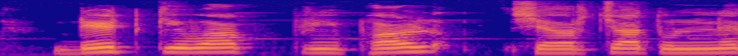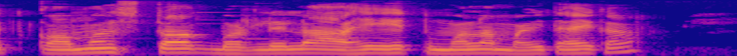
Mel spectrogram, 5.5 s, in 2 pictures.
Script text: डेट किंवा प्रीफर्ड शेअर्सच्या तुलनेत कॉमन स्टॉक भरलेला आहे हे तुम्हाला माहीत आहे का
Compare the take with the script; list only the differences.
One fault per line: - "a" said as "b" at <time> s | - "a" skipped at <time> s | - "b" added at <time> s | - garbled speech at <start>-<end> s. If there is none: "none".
none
